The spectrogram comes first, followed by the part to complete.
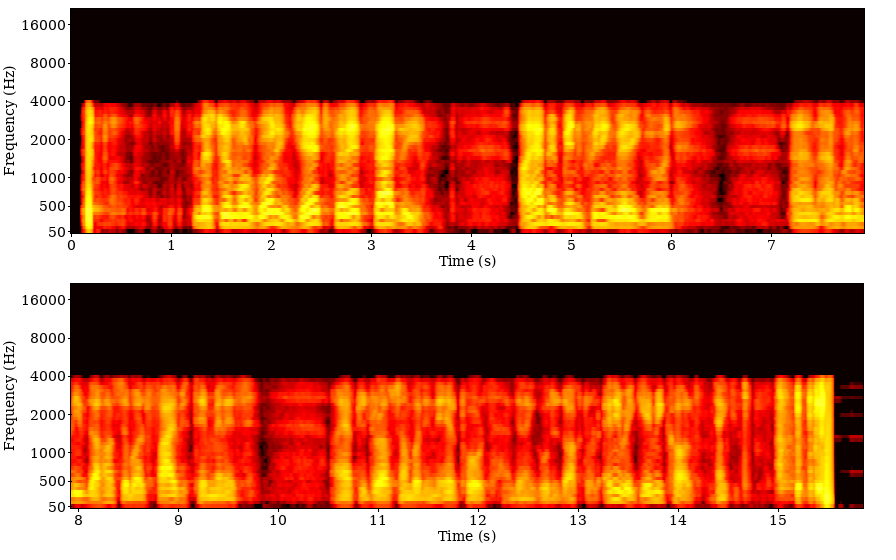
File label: Voice message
